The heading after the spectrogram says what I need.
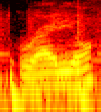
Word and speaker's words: Rideal: here we are on the right eel that's how you pronounce it and we have a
